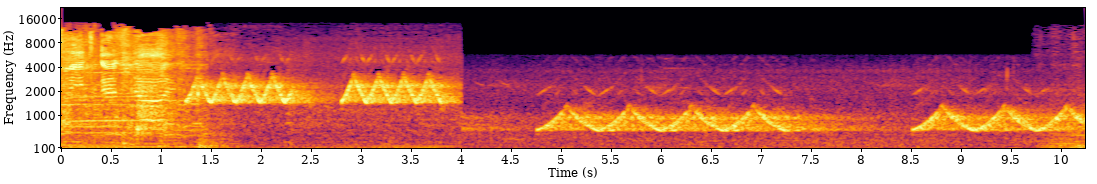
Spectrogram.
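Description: Music ends about a second in and a siren takes over, first a quick, high up-and-down wail, then from about halfway a lower wail rising and falling in repeated sweeps, with a short break just before the end.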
